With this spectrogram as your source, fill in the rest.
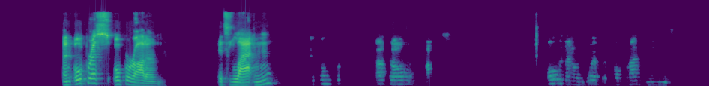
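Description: A man speaks calmly through a computer microphone, in pauses.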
